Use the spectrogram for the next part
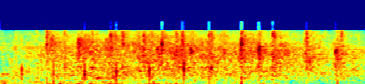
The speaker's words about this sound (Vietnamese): Xin cảm ơn ban điều hành các giáo họ, ban thường vụ một tràng vỗ tay thật lớn.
